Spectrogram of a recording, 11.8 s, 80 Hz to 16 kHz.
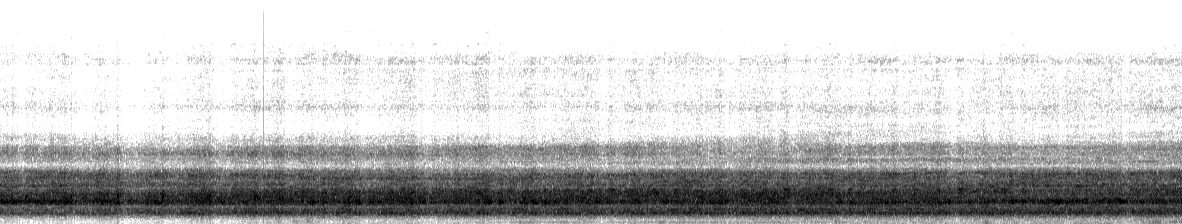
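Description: A model railway train, a Class 60 diesel locomotive hauling coaches, rolling along the track: a steady hiss of small metal wheels on the rails with a faint low motor hum. Light regular clicks from rail joints come through in the first few seconds.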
